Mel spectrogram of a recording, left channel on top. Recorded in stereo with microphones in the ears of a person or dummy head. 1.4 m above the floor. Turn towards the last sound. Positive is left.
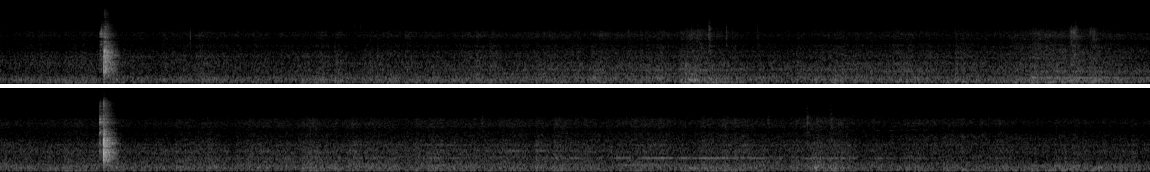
turn(degrees=-50)  # may be behind; listen again after turning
